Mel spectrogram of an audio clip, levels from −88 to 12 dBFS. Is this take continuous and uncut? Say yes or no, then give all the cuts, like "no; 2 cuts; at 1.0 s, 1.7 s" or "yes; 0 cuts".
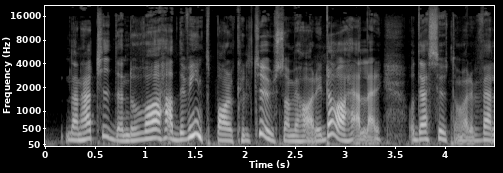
no; 1 cut; at 1.6 s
